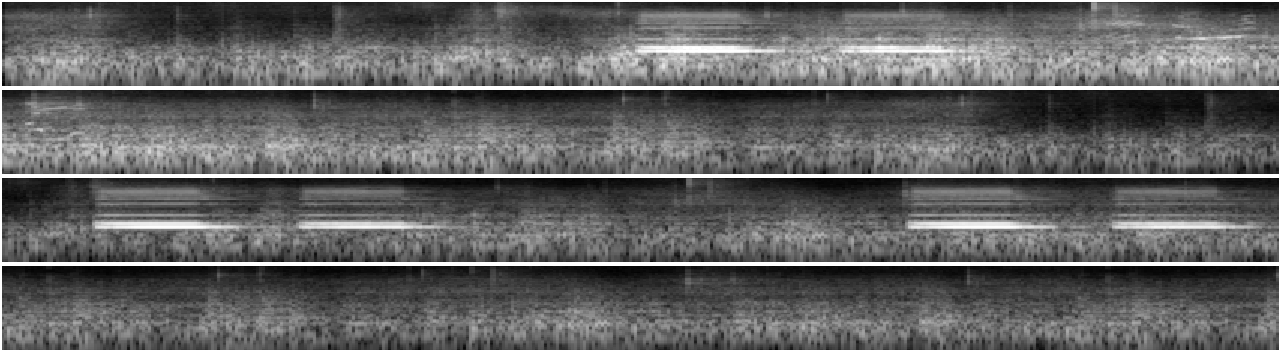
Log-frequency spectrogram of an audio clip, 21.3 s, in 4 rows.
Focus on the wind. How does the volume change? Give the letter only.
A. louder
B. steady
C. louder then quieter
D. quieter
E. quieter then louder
D.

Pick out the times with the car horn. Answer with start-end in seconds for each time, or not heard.
2.6-4.0, 11.0-12.3, 14.4-15.7.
